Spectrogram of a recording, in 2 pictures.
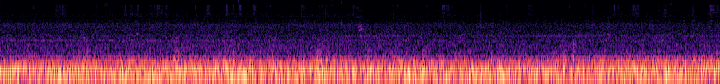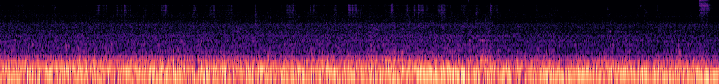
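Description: High-speed train running at speed, heard from inside the passenger carriage: a steady low rumble.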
